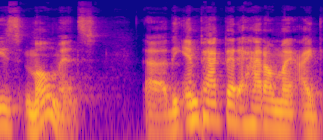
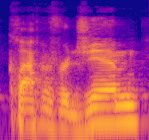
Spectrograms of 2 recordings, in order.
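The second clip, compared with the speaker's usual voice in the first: usual speaking voice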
